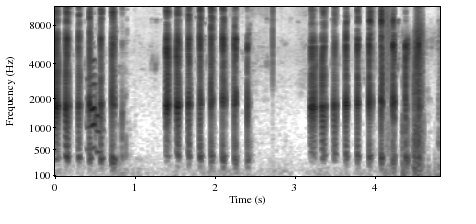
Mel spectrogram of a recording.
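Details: Caged francolin, a pet bird sitting on top of its cage and calling to other birds, gives bursts of harsh, rapid repeated notes, about three per second, in three runs separated by short pauses.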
